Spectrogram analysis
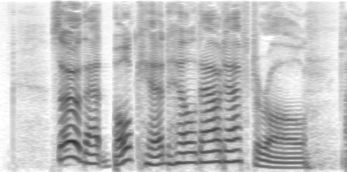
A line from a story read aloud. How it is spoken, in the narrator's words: I remarked cheerfully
